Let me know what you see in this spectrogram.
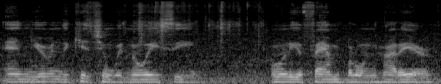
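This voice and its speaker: Whispering, a man is heard with audible room echo and noticeable background noise. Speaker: cooking vlogger. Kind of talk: casual cooking tutorial. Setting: home kitchen. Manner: whispering a little; chatty.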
